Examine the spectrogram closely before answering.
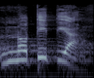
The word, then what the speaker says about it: notitia: El lo primero para definir la fe como debía de ser, ellos dijeron, "Lo primero, notitia." Así en latín, notitia. Así como te lo pronuncio.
